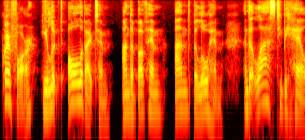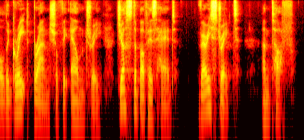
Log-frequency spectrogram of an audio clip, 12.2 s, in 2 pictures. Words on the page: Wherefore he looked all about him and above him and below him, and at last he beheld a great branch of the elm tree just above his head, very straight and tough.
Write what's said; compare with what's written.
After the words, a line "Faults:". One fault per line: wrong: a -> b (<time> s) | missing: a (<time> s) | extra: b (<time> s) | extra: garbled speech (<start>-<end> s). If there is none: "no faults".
Wherefore he looked all about him and above him and below him, and at last he beheld a great branch of the elm tree just above his head, very straight and tough.
Faults:
no faults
